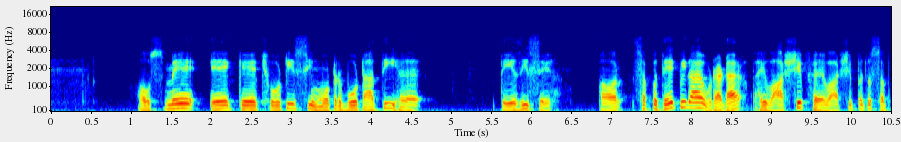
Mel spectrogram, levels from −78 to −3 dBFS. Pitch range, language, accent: 105-130 Hz, Hindi, native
